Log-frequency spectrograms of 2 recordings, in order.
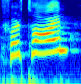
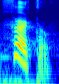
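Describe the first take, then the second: First: The word is said in a British accent. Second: The word is said in an American accent. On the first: "British accent" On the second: "الأمريكان accent"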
